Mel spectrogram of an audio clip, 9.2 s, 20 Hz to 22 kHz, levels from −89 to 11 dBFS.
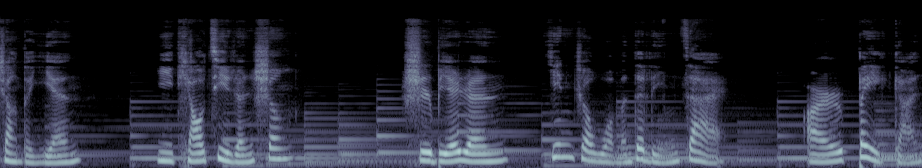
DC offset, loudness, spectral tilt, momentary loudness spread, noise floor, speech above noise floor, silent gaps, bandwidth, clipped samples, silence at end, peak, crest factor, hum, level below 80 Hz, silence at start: under 0.1%; -23 LUFS; -6.5 dB/octave; 19 LU; -45 dBFS; 23 dB; none; 14 kHz; under 0.1%; 0 s; -6 dBFS; 18 dB; none; -54 dBFS; 0 s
